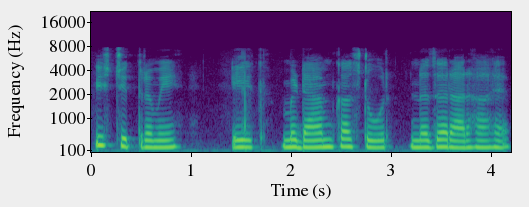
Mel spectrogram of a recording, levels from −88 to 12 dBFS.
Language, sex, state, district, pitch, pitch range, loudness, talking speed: Hindi, female, Chandigarh, Chandigarh, 195 Hz, 190-205 Hz, -13 LUFS, 155 wpm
